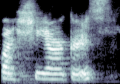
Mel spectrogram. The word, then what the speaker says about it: kwashiorkor: Bonus points if you say it correctly. Kwashiorkor? Kwashiorkors. Kwashiorkor. Very good.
